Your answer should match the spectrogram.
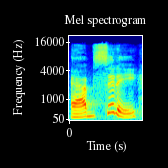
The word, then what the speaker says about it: Abcde: name a name and the kids name was spelled ABCDE pronounced AB City and they're calling her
